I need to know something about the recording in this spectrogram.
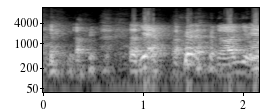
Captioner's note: both laughing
